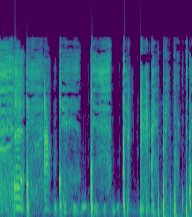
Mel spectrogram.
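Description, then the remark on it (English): A fit of harsh coughing: several rough bursts in quick, uneven succession, with some throat clearing between them and no one talking. “She could diagnose your cough.”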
